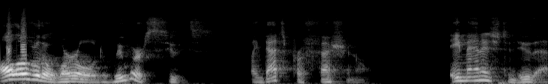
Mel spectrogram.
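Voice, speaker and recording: Very wide pitch swings, big swings in loudness and a dark, mellow, somewhat breathy tone at a moderate pace, with an American accent. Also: man, fairly high pitch for a man. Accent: American-sounding voice. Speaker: podcast host. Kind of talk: casual chat.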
